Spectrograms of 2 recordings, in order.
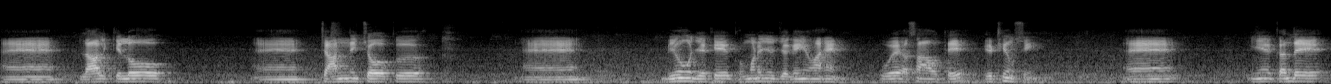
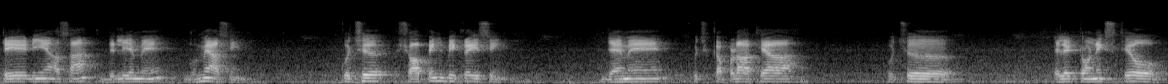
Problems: constant background noise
